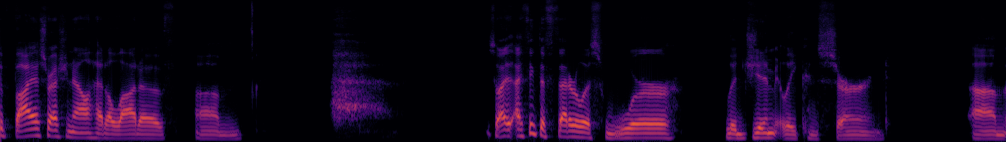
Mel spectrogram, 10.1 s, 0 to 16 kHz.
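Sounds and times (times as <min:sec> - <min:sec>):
person sighing: 0:03.3 - 0:04.0.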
